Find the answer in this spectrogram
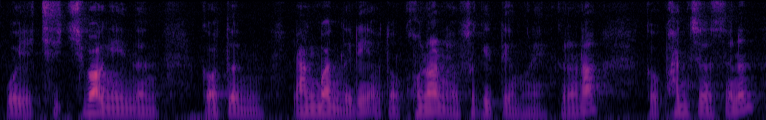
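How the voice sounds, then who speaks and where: A man's voice: on the low side, brisk, creaky. A man teaching a history exam review, repeating key terms and talking through the answers with fillers. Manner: repetitive, lively, thinking aloud with fillers.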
